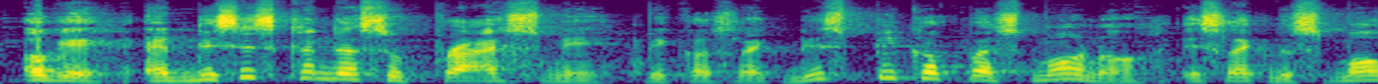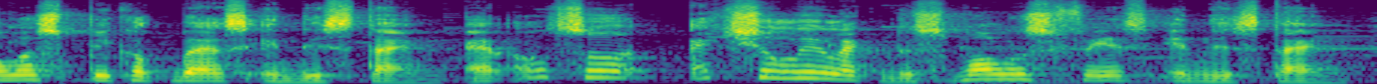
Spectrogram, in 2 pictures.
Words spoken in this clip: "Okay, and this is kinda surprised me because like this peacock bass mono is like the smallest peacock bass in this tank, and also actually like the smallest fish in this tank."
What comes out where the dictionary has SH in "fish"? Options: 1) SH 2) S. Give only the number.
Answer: 2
